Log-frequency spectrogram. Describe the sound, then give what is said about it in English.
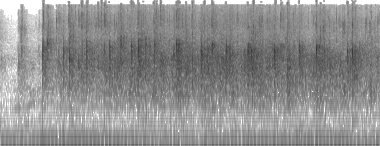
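An audience at Temple Baptist Church breaks into applause after a brief pause, many hands clapping in a dense, steady wash of sound that holds at an even level to the end, with no voices heard. “I always throw that in the hope of getting an applause.”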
